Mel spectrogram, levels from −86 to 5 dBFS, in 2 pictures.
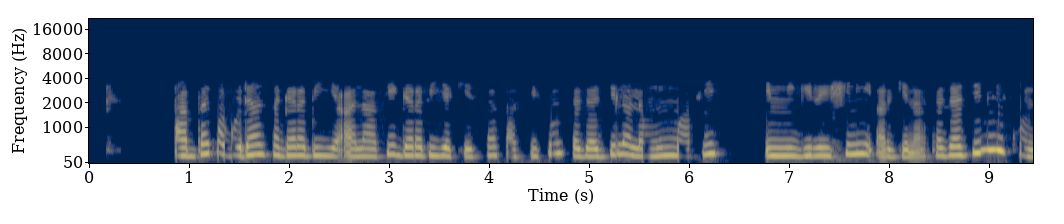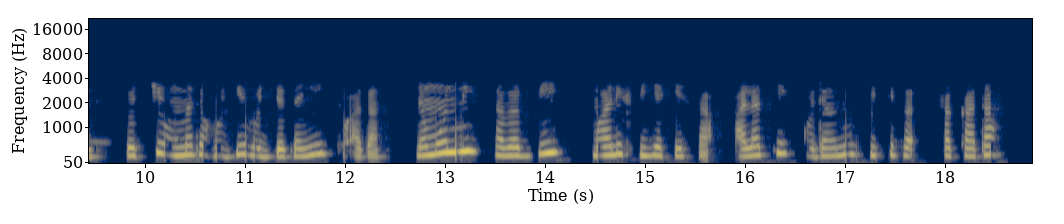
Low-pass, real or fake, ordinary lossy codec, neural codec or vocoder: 3.6 kHz; real; AAC, 32 kbps; none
